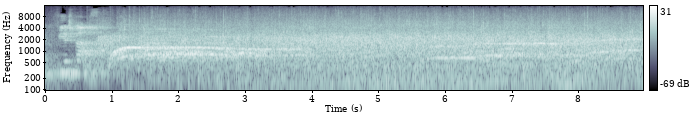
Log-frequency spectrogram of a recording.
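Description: A crowd whoops and cheers.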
